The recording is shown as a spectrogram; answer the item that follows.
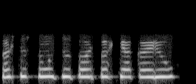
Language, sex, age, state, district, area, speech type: Kashmiri, female, 30-45, Jammu and Kashmir, Bandipora, rural, conversation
